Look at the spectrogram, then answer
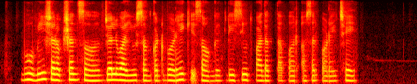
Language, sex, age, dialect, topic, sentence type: Maithili, female, 18-24, Eastern / Thethi, agriculture, statement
